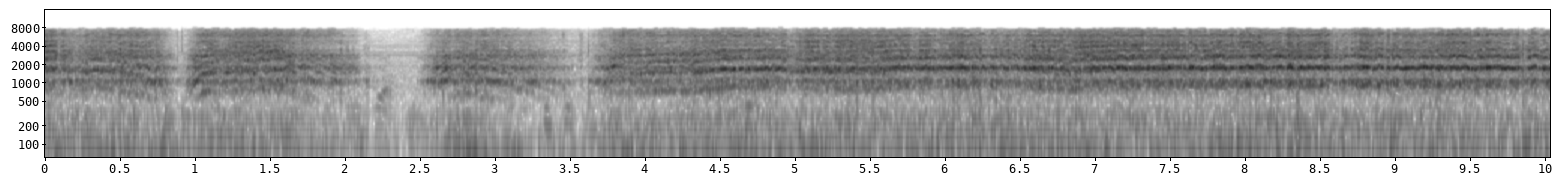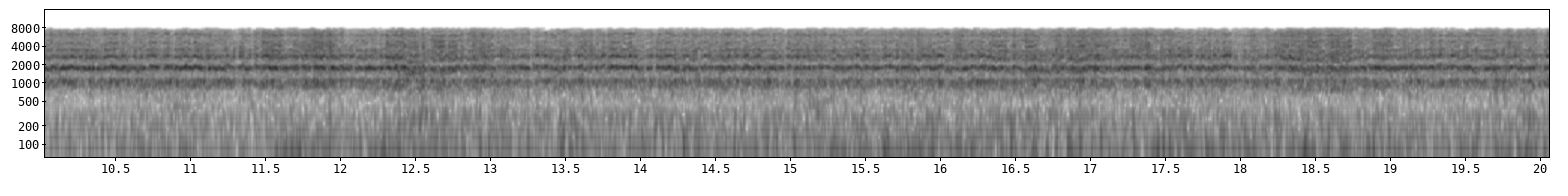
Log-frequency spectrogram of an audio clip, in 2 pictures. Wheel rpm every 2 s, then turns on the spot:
160, 70, 170, 230, 230, 230, 230, 230, 230, 230.
none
